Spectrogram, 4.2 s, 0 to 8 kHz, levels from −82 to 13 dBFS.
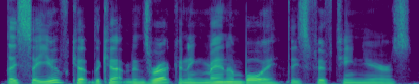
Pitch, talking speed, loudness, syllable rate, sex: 120 Hz, 200 wpm, -18 LUFS, 4.9 syllables/s, male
